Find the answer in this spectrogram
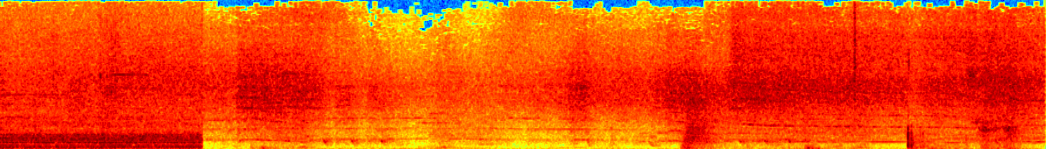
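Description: Ventilation fan and laser engraver running together with a steady hum of several held tones, cutting off suddenly about two seconds in. After that there is only a faint low background with a couple of soft knocks.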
